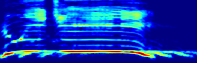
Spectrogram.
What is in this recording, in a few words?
luigiiii, Echo inside caves, underground; DS; ML BOWSERSINSIDE; Mario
